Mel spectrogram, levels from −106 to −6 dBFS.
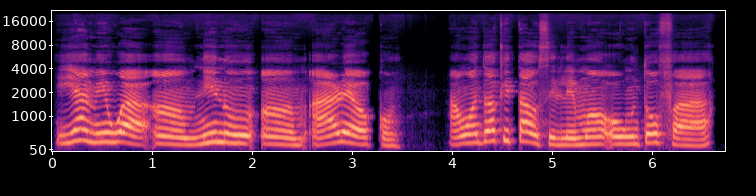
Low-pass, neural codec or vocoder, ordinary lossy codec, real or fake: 19.8 kHz; vocoder, 44.1 kHz, 128 mel bands every 256 samples, BigVGAN v2; none; fake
